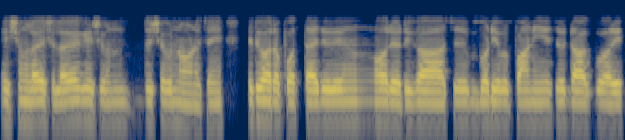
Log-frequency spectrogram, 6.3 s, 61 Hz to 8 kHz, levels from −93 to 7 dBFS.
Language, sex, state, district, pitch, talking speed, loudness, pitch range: Garhwali, male, Uttarakhand, Uttarkashi, 115 Hz, 200 wpm, -18 LUFS, 115-120 Hz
